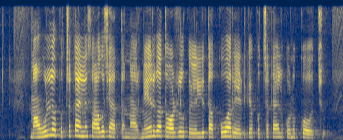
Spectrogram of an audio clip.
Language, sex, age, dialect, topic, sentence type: Telugu, female, 31-35, Central/Coastal, agriculture, statement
